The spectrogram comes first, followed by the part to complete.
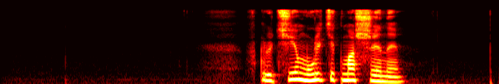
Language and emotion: Russian, angry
